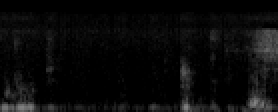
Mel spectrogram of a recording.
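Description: A person's brief vocal sound, a short pause, then a man beginning to speak near the end.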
